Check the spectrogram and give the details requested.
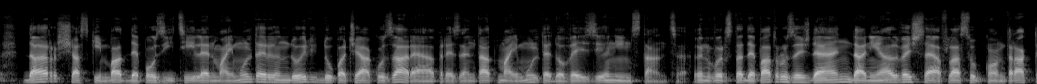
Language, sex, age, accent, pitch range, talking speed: Romanian, male, 30-49, native, 90-110 Hz, 175 wpm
